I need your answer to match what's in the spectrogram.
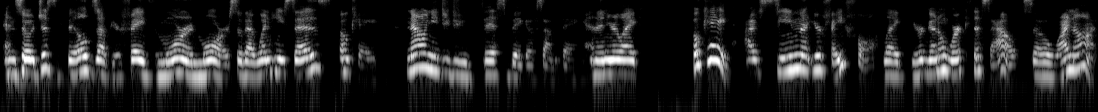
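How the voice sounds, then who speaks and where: Young woman telling a lively story. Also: mid-range voice, normal speed, low-quality recording. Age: 20s. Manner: animated, acts out quoted dialogue. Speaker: guest missionary. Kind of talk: casual storytelling interview.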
